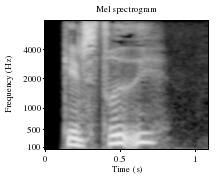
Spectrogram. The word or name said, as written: genstridig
